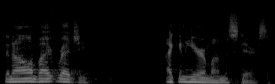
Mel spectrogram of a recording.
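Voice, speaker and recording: A man's voice: mid-range voice, animated, a little fast, lightly acted. An actor playing an older male friend, exasperated but caring, in an audio play. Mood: earnest, caring. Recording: echoey hall with long reverb.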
